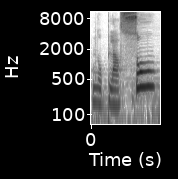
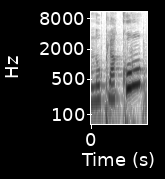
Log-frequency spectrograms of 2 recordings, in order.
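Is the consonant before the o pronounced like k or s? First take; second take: s; k. First: The consonant before the o sounds like s. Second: The consonant before the o sounds like k. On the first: The speaker calls it right. "щоб вона читалася саме як звук «с»" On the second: The speaker calls it wrong. "тоді це буде «ну менакон» або «ну плакон»"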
